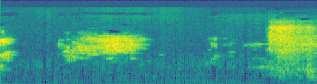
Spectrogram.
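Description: A person's breath into a microphone, heard as a short, faint hiss about half a second in, with another breath starting near the end.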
